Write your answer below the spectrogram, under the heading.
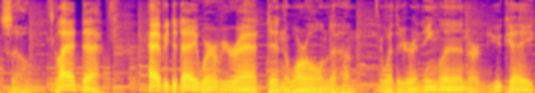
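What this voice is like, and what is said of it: Upper South Kentucky American accent. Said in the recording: “Probably got more of a Kentucky accent, upper South, than I do deep South or mid South accent.”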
